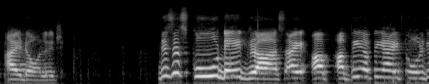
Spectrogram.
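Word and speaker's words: coup de grâce: This is कू day grass. आई अब अभी-अभी I told you इट्स Koo. Right? Koo day grass.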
